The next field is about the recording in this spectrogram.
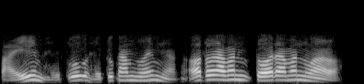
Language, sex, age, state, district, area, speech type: Assamese, male, 18-30, Assam, Charaideo, urban, conversation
